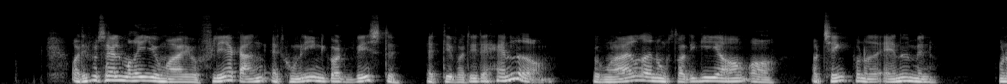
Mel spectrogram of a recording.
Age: 60-79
